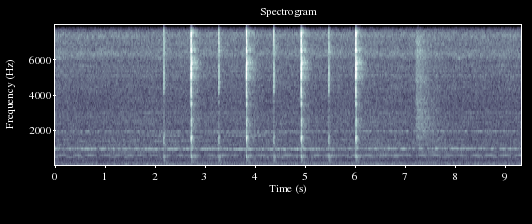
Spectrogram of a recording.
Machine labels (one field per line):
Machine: valve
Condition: normal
